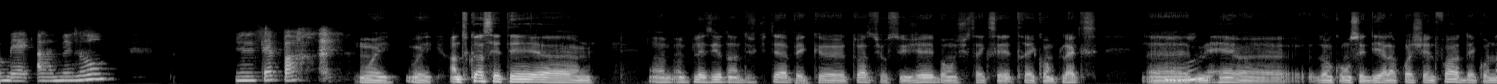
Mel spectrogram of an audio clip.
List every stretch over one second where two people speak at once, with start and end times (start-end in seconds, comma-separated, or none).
none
